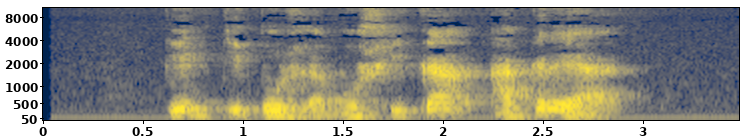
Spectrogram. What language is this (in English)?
Catalan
